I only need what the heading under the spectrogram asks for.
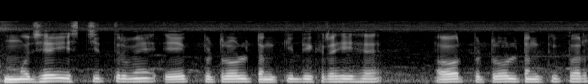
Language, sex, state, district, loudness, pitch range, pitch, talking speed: Hindi, male, Madhya Pradesh, Katni, -15 LUFS, 125-135 Hz, 130 Hz, 150 wpm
